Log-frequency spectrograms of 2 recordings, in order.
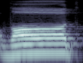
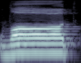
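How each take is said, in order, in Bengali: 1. এটা একটা ভারী, মোটা d-এর মতো ধ্বনি। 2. এটা একটা ভারী, মোটা d-এর মতো ধ্বনি।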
